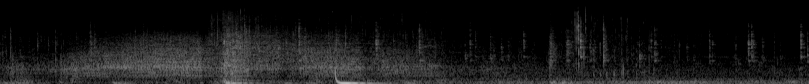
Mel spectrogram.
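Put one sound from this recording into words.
Footsteps creak on wooden floorboards.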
